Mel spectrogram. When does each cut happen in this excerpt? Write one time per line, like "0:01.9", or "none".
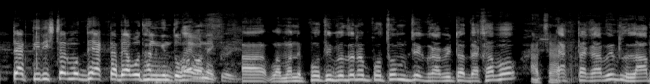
0:02.3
